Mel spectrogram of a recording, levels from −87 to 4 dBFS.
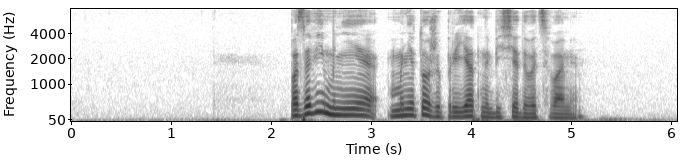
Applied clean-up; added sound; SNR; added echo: none; none; none; none.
